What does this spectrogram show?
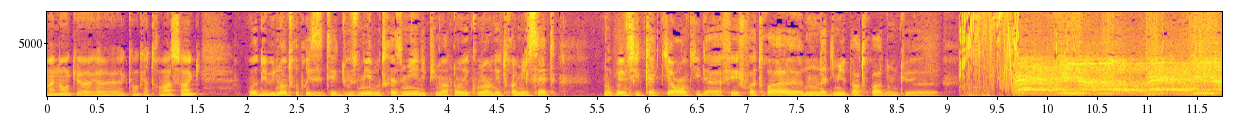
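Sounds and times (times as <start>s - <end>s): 
speech: 0.0s - 10.5s
striking factory workers and CGT union members shouting at a picket: 9.7s - 11.7s.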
